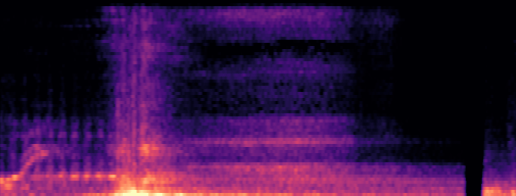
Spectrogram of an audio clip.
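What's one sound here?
A burst of smoke whooshes with a deep rumble.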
